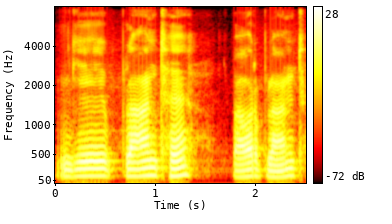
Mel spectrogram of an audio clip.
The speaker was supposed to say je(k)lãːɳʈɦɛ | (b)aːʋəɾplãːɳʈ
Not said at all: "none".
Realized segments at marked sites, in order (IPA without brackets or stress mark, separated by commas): p, p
